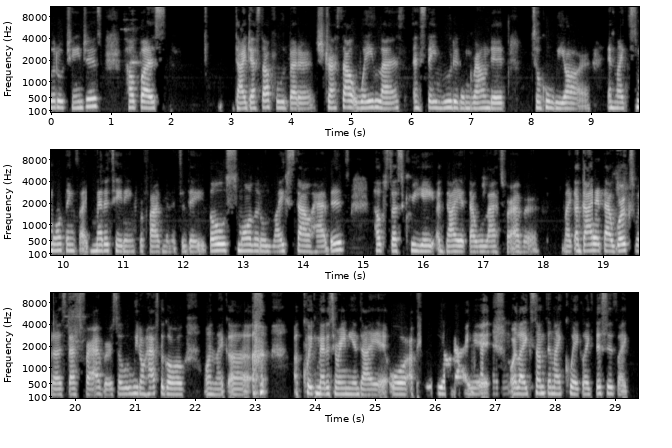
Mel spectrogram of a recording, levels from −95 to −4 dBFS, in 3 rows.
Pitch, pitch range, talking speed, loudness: 185 Hz, 175-195 Hz, 165 wpm, -23 LUFS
